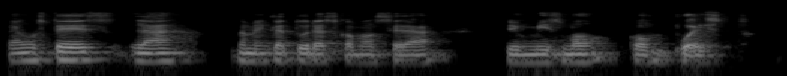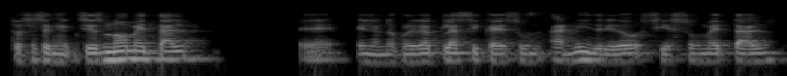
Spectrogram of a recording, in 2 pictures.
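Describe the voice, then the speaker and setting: Low-voiced man teaching chemistry, lo-fi sound. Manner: explains step by step, often checking with "¿no?"; repeats key terms and corrects himself. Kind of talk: classroom lesson explanation.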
